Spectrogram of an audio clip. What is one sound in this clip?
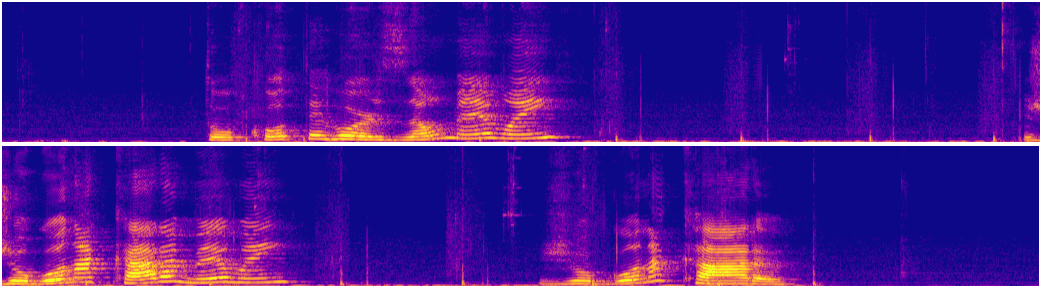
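A young woman talks with animation into a microphone, close by.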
